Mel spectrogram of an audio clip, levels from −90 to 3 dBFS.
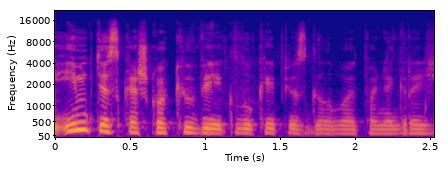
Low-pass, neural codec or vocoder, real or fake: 19.8 kHz; vocoder, 44.1 kHz, 128 mel bands every 256 samples, BigVGAN v2; fake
